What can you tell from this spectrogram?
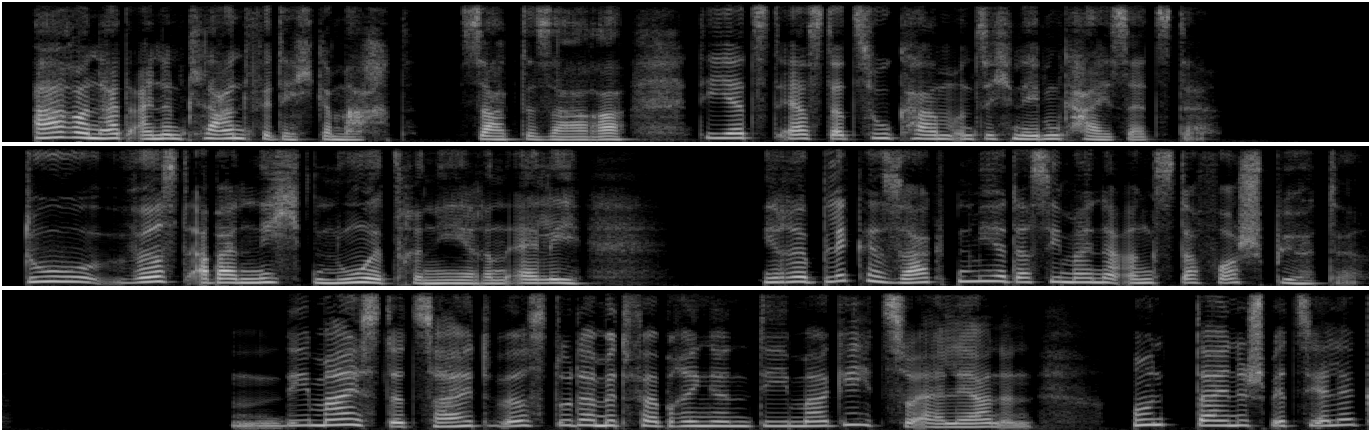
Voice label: german audiobooks

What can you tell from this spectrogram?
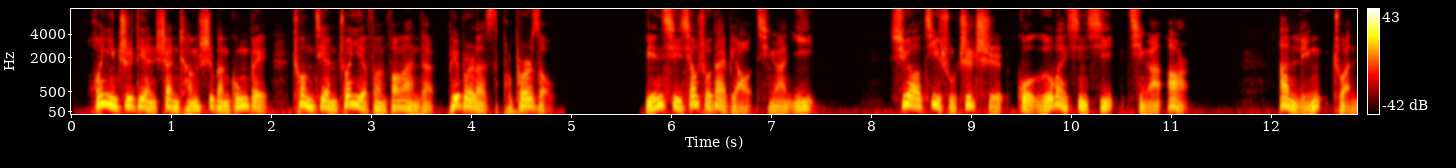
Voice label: chinese mandarin ivr

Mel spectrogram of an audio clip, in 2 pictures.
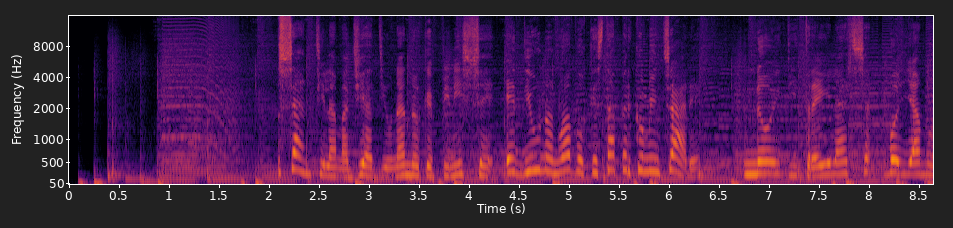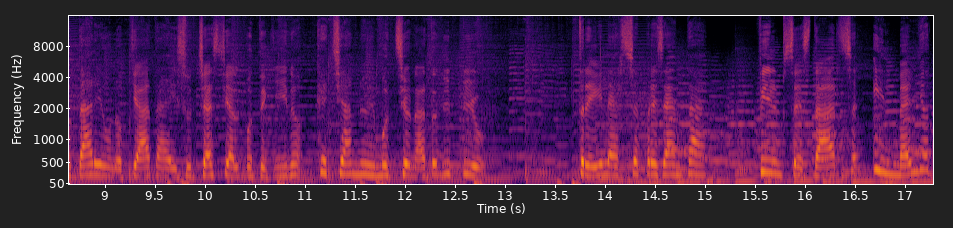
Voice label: italian tv shows

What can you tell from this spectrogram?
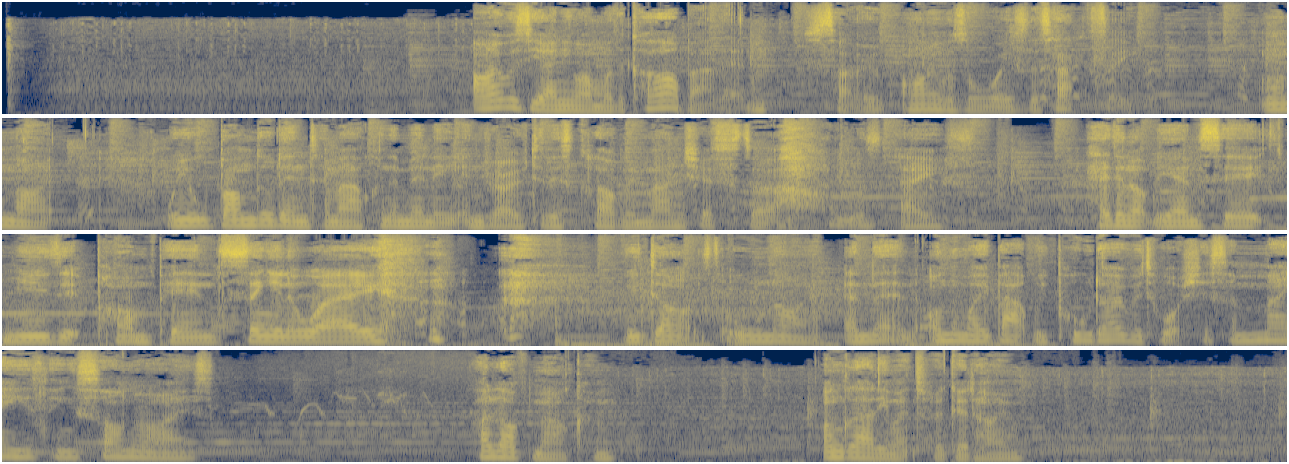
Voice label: english british automotive

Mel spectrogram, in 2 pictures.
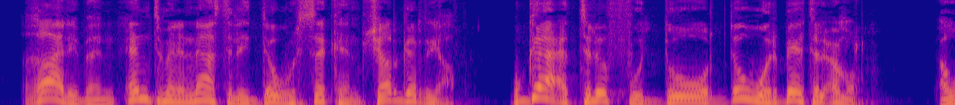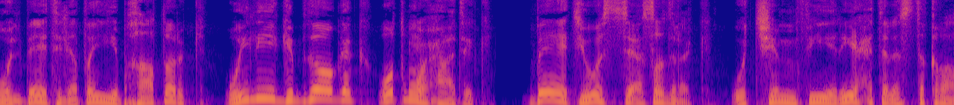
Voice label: Arabic real estate

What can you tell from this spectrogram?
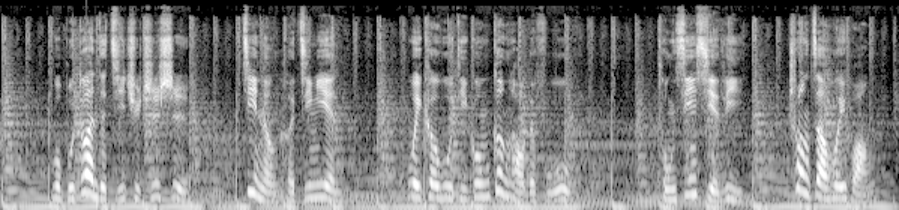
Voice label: chinese mandarin corporate videos

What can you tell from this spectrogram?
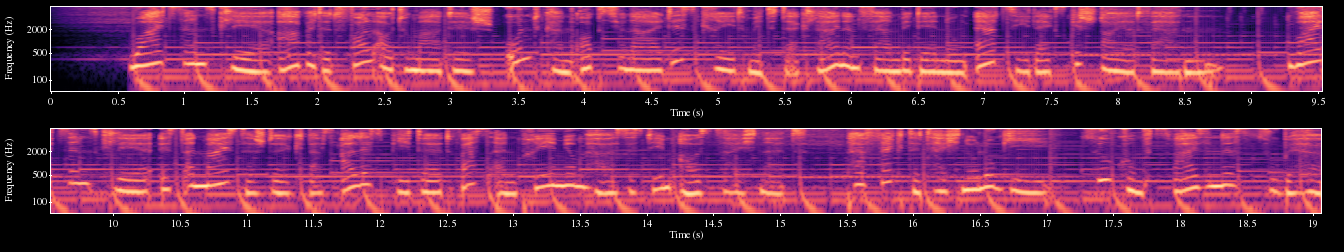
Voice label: german corporate videos

